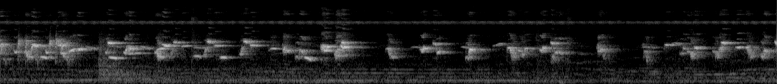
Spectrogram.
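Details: Yellow-vented bulbul trained on a terrace gives repeated bursts of slurred, squeaky chattering notes, a faint hum in the background.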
